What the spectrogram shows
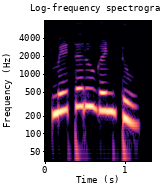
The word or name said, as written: ಮೆಟರುಗಂಟು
